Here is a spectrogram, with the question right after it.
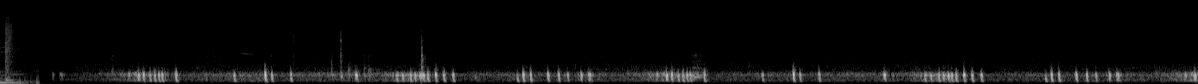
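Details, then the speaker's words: Pleural friction rub from inflamed pleural surfaces rubbing during chest movement: harsh grating, creaking clusters with each inspiration and expiration, best heard over the lower anterior and lateral chest; potential causes include tuberculosis and pneumonia. "the sound quality is considered a harsh grading or creaking potential causes include tuberculosis and pneumonia"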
